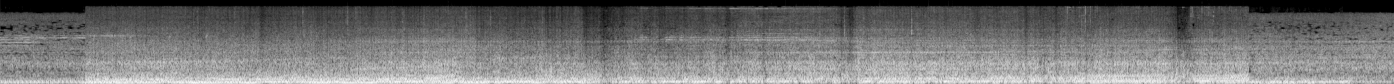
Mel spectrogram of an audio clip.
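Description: Yamaha R15 sport motorcycle's single-cylinder engine running under way, with its pitch stepping up and down, over a steady rush of wind and road noise. It gets louder about a second in and eases off near the end.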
